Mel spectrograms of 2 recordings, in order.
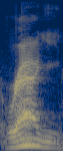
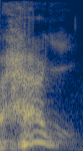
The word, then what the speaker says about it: Ragge: Haggi in North American you want to pronounce it raggy, but I've been told down here it's the haggy.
